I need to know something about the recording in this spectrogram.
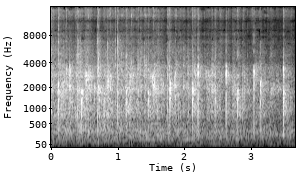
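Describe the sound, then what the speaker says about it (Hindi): An audience in a hall applauds to welcome new members, steady dense clapping with scattered sharper claps standing out, moderately loud throughout with no talk. "एक बार इनके लिए जबरदस्त जोरदार तालियां चाहूंगा"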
